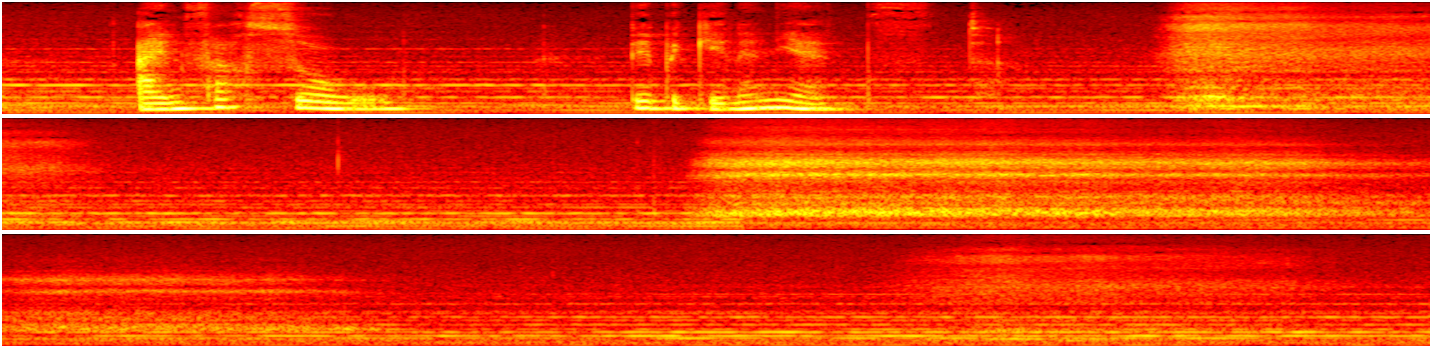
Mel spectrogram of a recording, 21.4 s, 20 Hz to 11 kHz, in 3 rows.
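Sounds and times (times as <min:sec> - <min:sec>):
speech: 0:00.7 - 0:02.2, 0:03.2 - 0:04.3
long slow breathy exhale through an open mouth: 0:05.8 - 0:07.8, 0:10.6 - 0:16.6, 0:18.7 - 0:21.4
short airy inhale: 0:10.6 - 0:16.2, 0:18.8 - 0:21.0.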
